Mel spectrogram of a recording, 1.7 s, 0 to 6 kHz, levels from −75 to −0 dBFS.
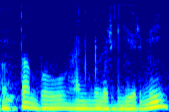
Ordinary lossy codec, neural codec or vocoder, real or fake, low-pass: none; none; real; 5.4 kHz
